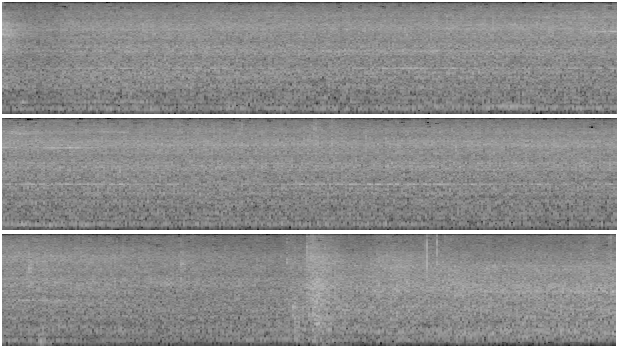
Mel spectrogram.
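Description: Airport automated people-mover train running through its underground tunnel: a steady rumble with a faint whine above it. Near the end there is a short sweep of noise as the train stops and its doors slide open.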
